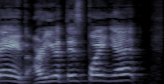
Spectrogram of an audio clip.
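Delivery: very high, thrilled, excited screaming. Recall being downstairs, calling to your babe about the book you both read, acting out screaming at someone. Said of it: "where I would be downstairs screaming at you".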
